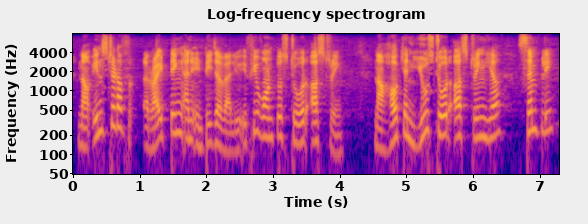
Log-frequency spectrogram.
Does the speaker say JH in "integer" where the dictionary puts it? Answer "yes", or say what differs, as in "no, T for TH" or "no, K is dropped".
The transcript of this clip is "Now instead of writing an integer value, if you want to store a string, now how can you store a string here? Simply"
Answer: yes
